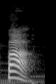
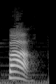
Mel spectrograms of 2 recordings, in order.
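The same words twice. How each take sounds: First: The pitch falls from high to low. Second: The same.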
